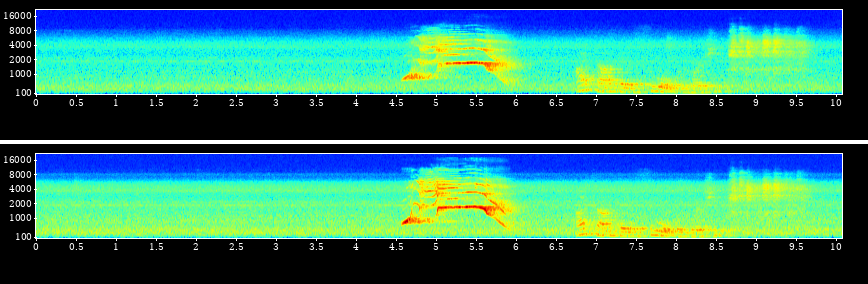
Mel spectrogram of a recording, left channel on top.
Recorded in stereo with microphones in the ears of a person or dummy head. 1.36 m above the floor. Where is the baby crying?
55° right (ahead or behind), 0.7 m.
